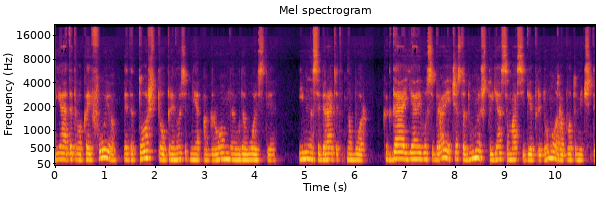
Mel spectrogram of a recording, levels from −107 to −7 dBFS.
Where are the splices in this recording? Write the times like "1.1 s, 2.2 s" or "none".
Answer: none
